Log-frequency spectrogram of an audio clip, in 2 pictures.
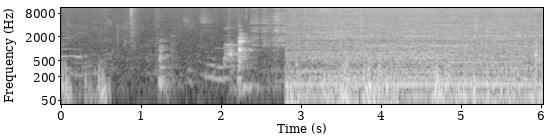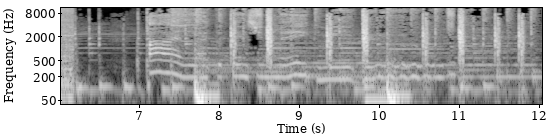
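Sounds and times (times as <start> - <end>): car engine running: 2.8 - 6.2.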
